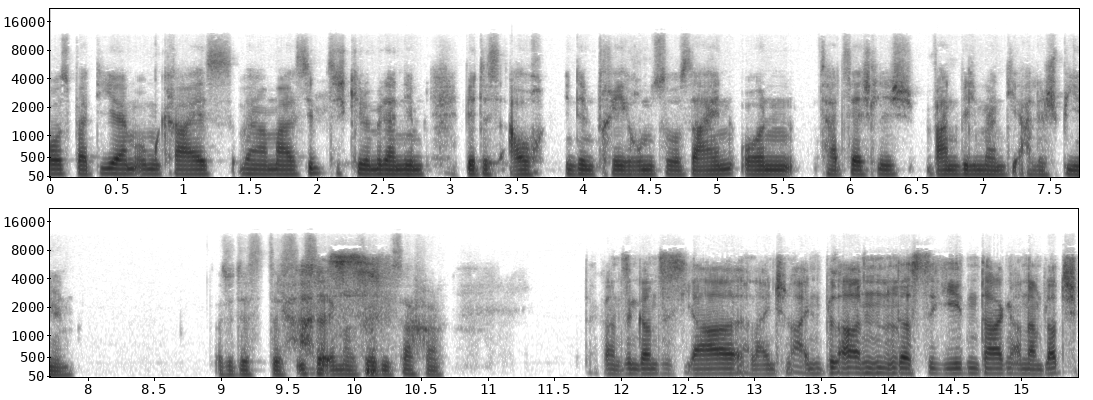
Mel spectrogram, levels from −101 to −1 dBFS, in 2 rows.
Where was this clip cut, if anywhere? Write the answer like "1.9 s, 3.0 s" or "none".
12.9 s, 14.1 s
